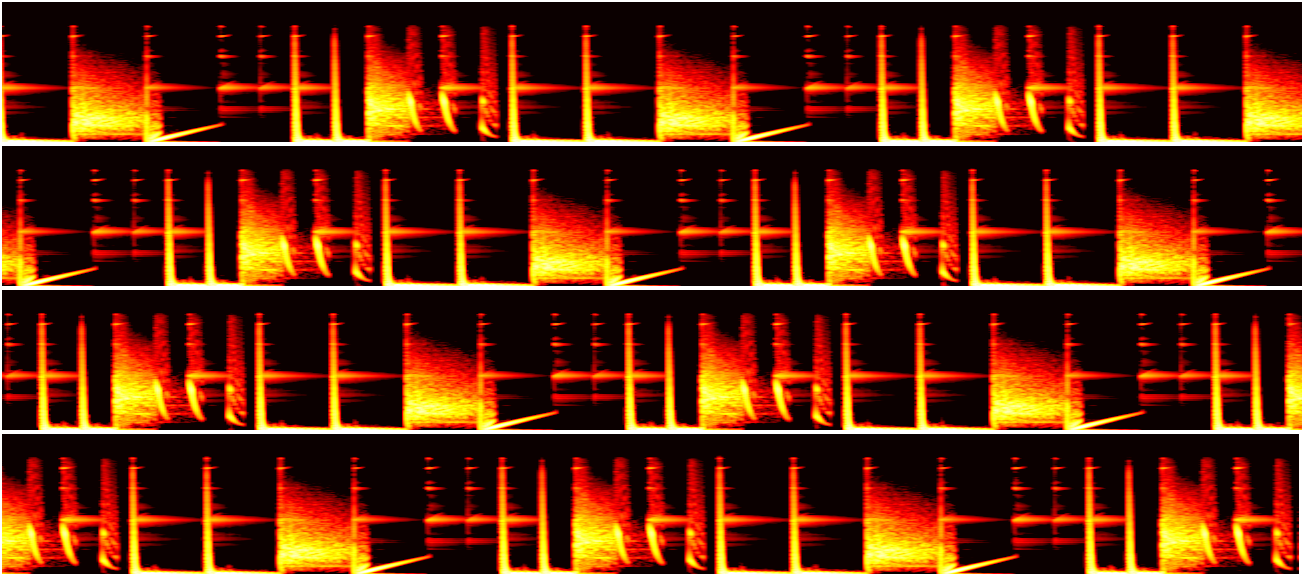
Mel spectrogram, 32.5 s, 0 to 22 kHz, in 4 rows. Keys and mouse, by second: 12.2-18.1 drag, 21.3-27.4 right drag.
